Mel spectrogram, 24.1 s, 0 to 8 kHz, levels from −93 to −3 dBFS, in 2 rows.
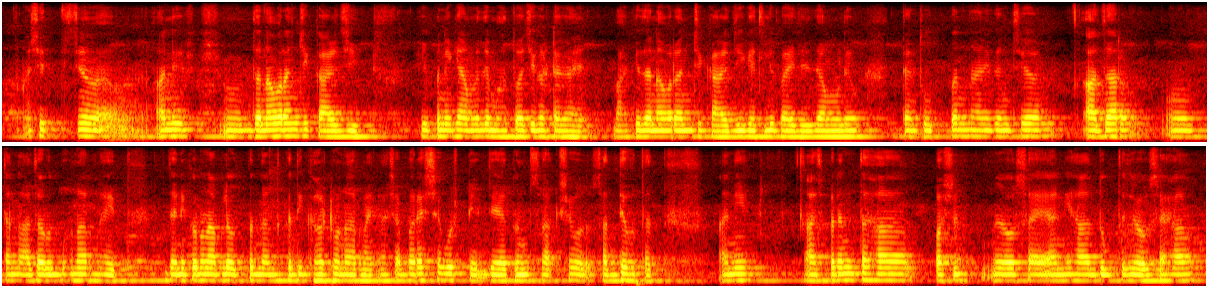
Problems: none marked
